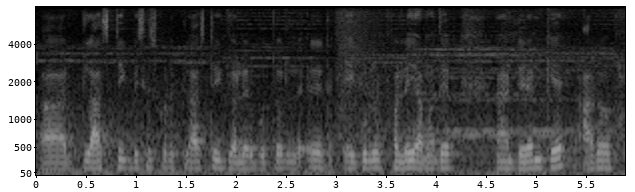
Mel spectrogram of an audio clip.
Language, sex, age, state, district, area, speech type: Bengali, male, 30-45, West Bengal, Purba Bardhaman, rural, spontaneous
